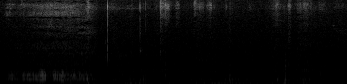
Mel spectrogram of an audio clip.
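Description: A cocker spaniel gives one low, rumbling snore, followed by faint clicks and scratching sounds.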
